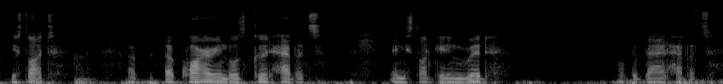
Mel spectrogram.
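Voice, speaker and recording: Very deep and low in pitch, a man's voice has vocal fry and a non-native accent. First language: not English. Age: 30s. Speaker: self-help vlogger. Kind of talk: personal vlog monologue. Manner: halting, with fillers and repeats.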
